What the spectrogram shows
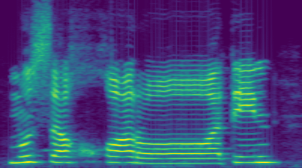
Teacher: तशदीद वाले हुरूफ को जमाओं के साथ पढ़ेंगे. अलिफ से पहले ज़बर है, अलिफ मद्दा होगा इसीलिए हमने इसको खींच के पढ़ा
